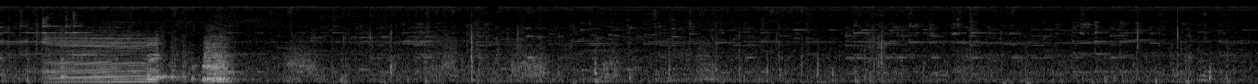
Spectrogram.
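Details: Cow mooing: a strained, wavering moo with rich harmonics over the first two seconds, then a short sharp bellow, followed by quiet farmyard background with faint clicks and distant tones.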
